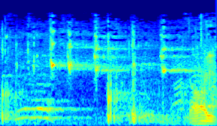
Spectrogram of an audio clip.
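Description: Tennis rally on a hard court: several sharp knocks of the ball off the rackets and the court, with short high squeaks of sneakers on the court surface and a player's grunt on a shot.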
